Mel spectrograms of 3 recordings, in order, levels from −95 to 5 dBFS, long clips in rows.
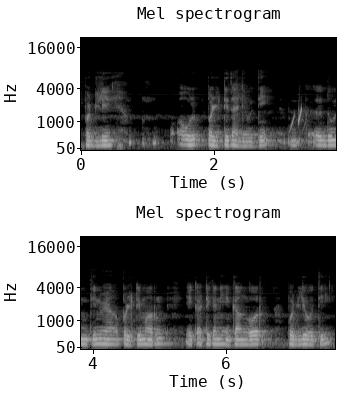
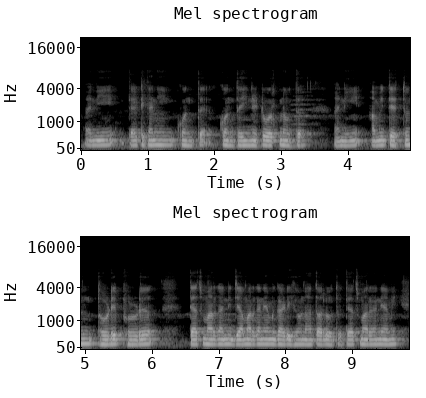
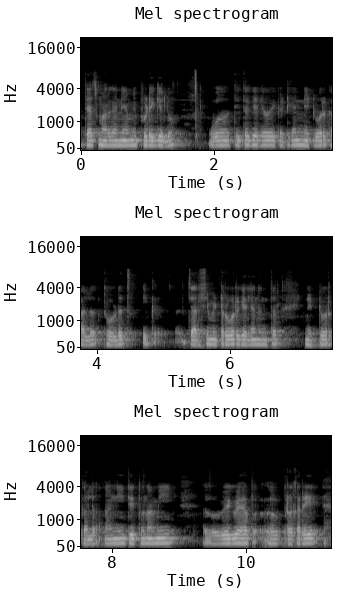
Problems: low volume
